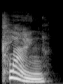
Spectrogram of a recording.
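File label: "clang", British English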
